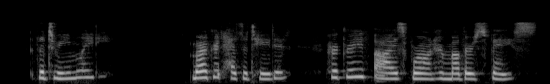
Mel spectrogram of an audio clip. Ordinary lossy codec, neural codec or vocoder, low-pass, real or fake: MP3, 32 kbps; codec, 16 kHz, 4 kbps, X-Codec, HuBERT features, trained on general audio; 7.2 kHz; fake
